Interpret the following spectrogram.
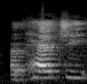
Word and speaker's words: Apache: apache apache excuse me apache indians is apache or a psn paul a c-h-e is pronounced apache apache so i wanted to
